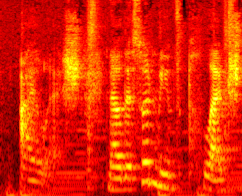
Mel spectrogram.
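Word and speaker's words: Eilís: on the girls side we have the name eilish so e-i-l-i-s eilish now this one means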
